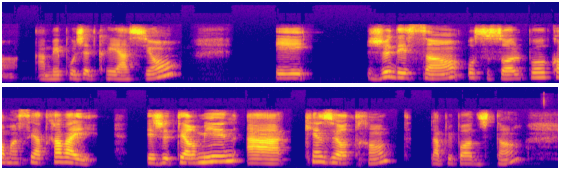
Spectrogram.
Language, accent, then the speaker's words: French; Port-au-Prince, Ouest, Haiti; born there; je suis d'origine haïtienne. Je suis née à Port-au-Prince, un 25 juillet 1975.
